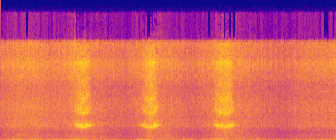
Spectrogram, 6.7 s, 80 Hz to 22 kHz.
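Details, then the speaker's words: Abandoned Eleanor-style Mustang 289 V8 after fuel pump trouble: rough low idle with a hissy chuff about every second and a half, puffing like a train, smoking from both exhausts; suspected blown head gasket, possibly no oil pressure. "puffing like a choo-choo train. Looks like it's got a blowed head gasket, y'all. A lot of compression coming out."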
